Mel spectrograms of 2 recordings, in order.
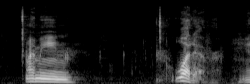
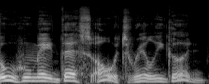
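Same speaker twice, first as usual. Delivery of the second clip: higher-pitched mock delight at the food; 8 semitones higher than usual. Coworkers praising each other's dishes, pleasantly impressed. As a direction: coo over a tasty bite. Acting diners tasting shared food.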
